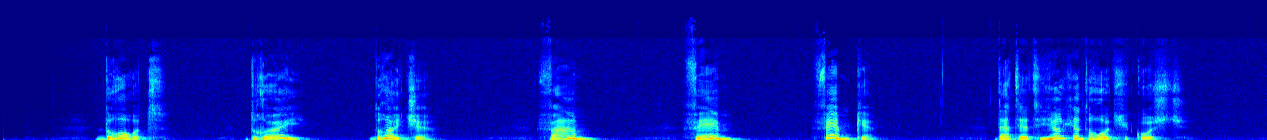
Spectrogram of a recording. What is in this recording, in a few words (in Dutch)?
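"draad" Limburgish dialect word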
